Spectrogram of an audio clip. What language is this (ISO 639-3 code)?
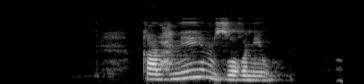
kab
